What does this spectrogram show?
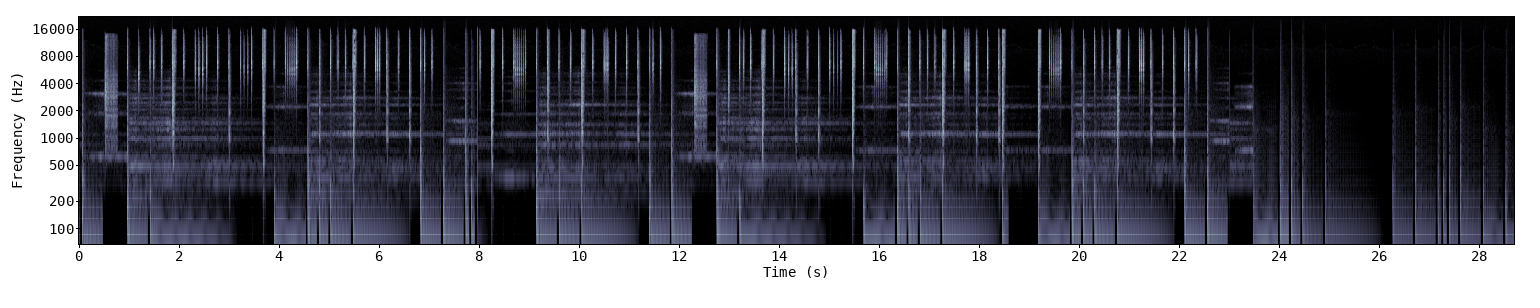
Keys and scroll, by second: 0.0 e, 1.3 ctrl+b, 2.9 p, 18.5 t, 20.7 p, 22.9 ctrl+shift+l.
